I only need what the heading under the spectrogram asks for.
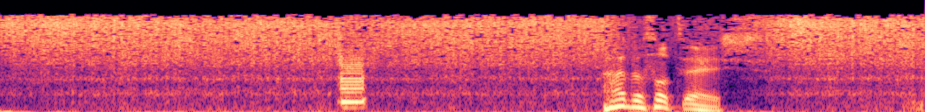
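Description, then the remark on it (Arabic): Samosas frying in a lot of hot oil give a steady, dense sizzle that fills the whole recording, with a couple of short spoken phrases rising briefly above the crackling hiss. “في زيت كثير تقريبا ايه آه، بروستد بروستد؟ لا لا لا هو ما هو دجاج ولا لحم ولا ها وش؟ سمبوسه سمبوسه سمبوسه”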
